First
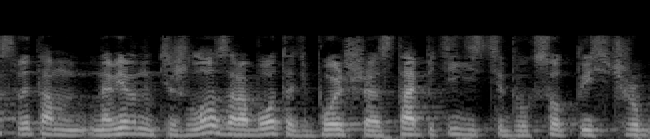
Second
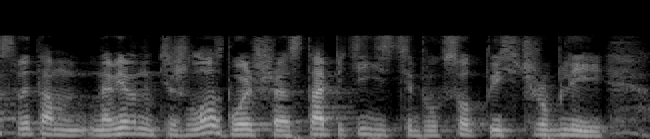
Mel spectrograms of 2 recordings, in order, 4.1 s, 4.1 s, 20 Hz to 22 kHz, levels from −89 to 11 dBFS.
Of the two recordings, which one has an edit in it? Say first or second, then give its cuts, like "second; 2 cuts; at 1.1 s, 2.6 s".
second; 1 cut; at 1.4 s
